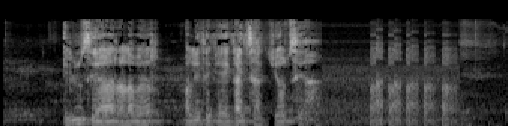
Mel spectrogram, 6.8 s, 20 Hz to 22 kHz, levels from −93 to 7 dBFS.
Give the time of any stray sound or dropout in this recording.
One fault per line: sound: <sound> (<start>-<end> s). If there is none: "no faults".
sound: laugh (4.9-6.1 s)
